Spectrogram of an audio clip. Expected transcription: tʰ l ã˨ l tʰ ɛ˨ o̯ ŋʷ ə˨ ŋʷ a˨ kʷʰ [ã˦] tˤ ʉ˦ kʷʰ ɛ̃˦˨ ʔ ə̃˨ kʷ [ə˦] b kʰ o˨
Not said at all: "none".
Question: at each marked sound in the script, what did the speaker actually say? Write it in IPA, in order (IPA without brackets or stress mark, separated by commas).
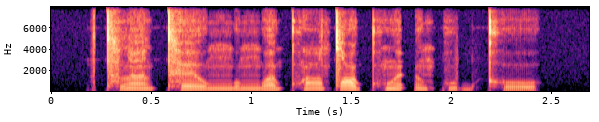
ã˦, ɛ˦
